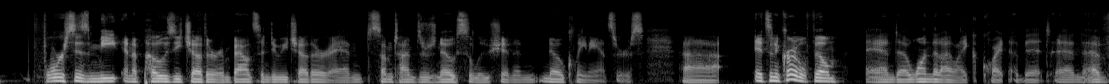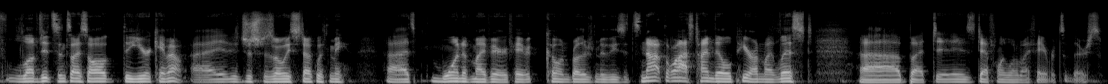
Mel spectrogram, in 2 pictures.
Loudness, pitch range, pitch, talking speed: -25 LUFS, 110-140 Hz, 120 Hz, 230 wpm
